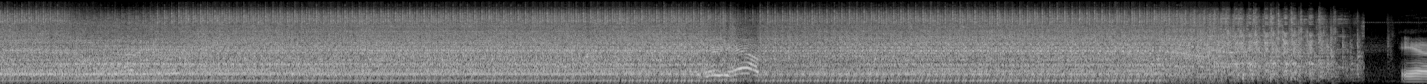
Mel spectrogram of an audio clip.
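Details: John Deere X320 lawn tractor's Kawasaki engine after carburetor replacement, half throttle with a little choke and air cleaner fitted: steady even buzz with no hunting or stumbling for over ten seconds, then shutdown; healthy idle.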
